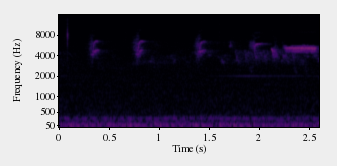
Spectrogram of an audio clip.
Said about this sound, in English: Listen to that beautiful bird song. This is a bird that lives in Santa Fe, New Mexico.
